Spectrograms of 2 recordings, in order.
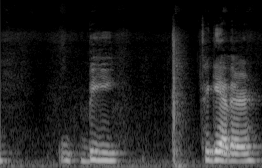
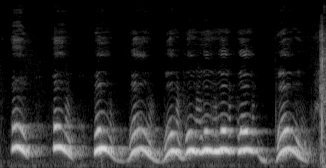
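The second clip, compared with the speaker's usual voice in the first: high, loud cheering woos with a laugh; excited woo; 11 semitones higher, 5 dB louder than usual. Real, not acted. Cheering about the sleepover, high loud woos. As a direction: whoop like a party.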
